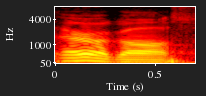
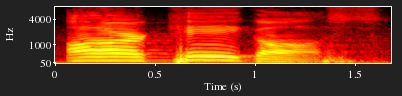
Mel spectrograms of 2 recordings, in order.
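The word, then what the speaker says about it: ἀρχηγός: I first looked at it and I said, that's aragos. Aragos. How you pronounce that? Aragos. Aragos. So I looked it up and it's archegos.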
